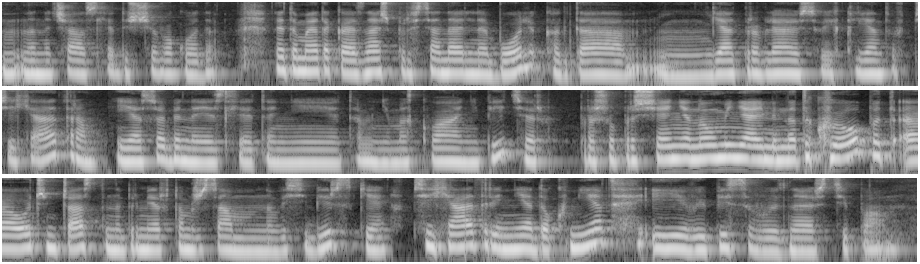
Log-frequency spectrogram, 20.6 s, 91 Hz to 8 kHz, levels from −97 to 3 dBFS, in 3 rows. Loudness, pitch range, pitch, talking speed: -20 LUFS, 175-200 Hz, 180 Hz, 150 wpm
